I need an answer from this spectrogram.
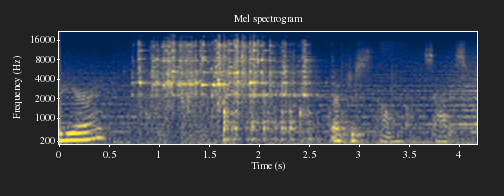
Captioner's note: medals hitting against each other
